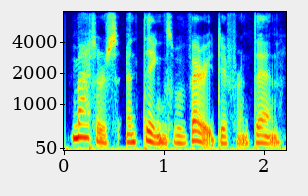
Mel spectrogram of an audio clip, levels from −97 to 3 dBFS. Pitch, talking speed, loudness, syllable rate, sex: 190 Hz, 190 wpm, -17 LUFS, 6.0 syllables/s, female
